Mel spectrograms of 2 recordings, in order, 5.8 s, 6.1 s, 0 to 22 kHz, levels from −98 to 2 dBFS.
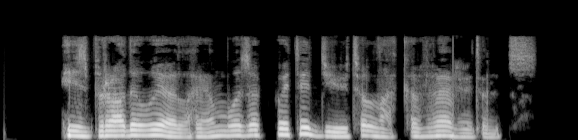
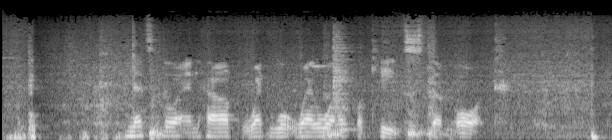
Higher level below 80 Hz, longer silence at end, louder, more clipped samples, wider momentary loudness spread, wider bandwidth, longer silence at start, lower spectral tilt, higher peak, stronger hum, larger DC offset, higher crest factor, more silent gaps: second, -50 dBFS vs -34 dBFS; first, 0.5 s vs 0 s; about the same, -16 LUFS vs -15 LUFS; neither; about the same, 14 LU vs 16 LU; second, 7.6 kHz vs 13.5 kHz; first, 0.65 s vs 0.05 s; first, -8.5 dB/octave vs -5.5 dB/octave; about the same, 0 dBFS vs 0 dBFS; neither; neither; about the same, 16 dB vs 14 dB; first, 2.68-2.75 s vs none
